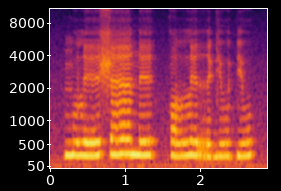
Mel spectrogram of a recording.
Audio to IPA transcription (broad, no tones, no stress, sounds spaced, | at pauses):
ŋ u l ɪː ʃ ɛː n ɪː kː ɔ lː ɪ r ɪ bʲ uː pʲ u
